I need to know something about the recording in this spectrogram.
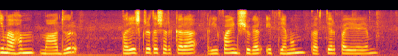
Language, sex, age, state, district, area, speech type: Sanskrit, female, 18-30, Karnataka, Chikkamagaluru, urban, read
